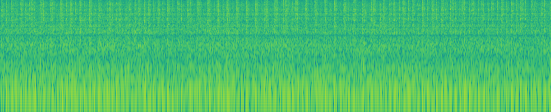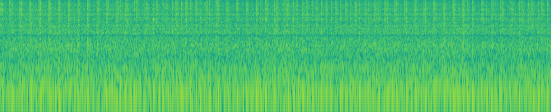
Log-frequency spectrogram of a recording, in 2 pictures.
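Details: Honda walk-behind mower engine after tune-up (blade sharpened, oil changed, spark plug cleaned, new air filter), restarted on choke: fast, even, steady beat with no misses or surging; runs cleanly.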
